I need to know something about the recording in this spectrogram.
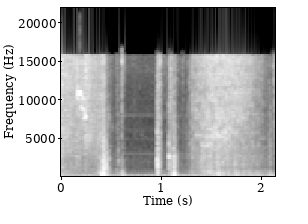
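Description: Plastic drawers of a chrome-framed rolling storage cart sliding in their runners, with a few sharp knocks about half a second and a second in, then a longer scraping slide near the end.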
